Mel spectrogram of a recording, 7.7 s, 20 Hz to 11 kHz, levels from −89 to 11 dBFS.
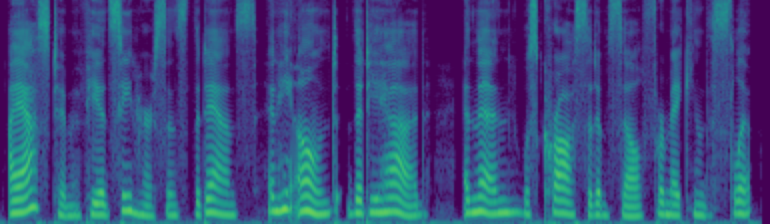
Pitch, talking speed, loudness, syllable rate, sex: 175 Hz, 200 wpm, -20 LUFS, 4.9 syllables/s, female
